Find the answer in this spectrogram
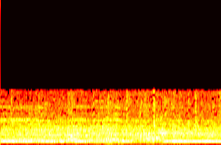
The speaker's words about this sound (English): The old Bronx cheer. That's the first foul called on Jackson.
